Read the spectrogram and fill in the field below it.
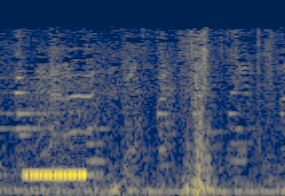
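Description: A single steady telephone tone plays clearly for about half a second at the start of a prank phone call, then fades into faint room noise.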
